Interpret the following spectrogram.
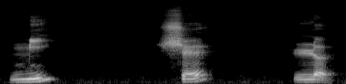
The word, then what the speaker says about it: Michel: Par exemple, Michel s'écrira Mi, Che, Le. Il faut donc 3 syllabes, Michel, sachant que le E de la dernière syllabe est muet.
